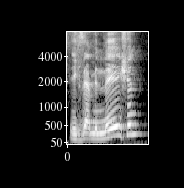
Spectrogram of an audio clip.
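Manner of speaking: examination said slowly, NA long and rising; slow down and punch NA in examination; stress on fourth syllable. Shown as a demonstration. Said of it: "Stress on the fourth syllable". (examination के चौथे syllable na पर ज़ोर)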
